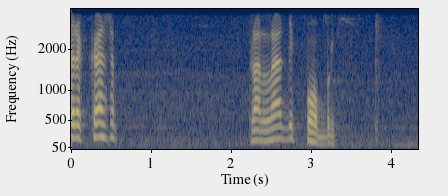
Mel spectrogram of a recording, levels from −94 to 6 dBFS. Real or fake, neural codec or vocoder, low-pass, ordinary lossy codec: real; none; 3.6 kHz; none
